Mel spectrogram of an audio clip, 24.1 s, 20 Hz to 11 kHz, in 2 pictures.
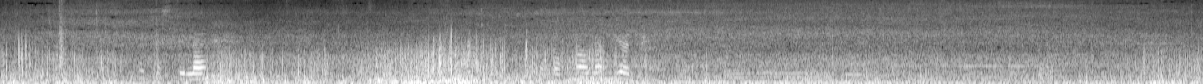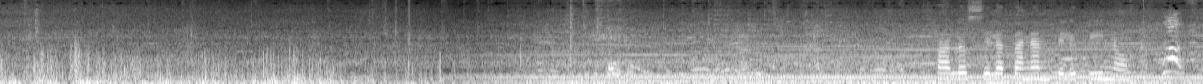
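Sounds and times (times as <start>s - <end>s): wind on microphone: 0.0s - 24.0s
faint voices: 4.6s - 24.0s.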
